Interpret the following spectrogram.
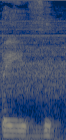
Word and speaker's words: bathe: 얘는 똑같이 혀를 무는데 z 발음입니다. bathe.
